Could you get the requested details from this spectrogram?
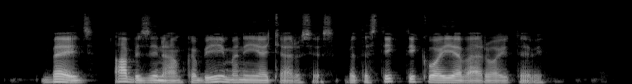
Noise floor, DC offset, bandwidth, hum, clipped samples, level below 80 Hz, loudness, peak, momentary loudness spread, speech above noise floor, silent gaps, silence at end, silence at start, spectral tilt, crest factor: -64 dBFS; under 0.1%; 11.5 kHz; none; under 0.1%; -46 dBFS; -25 LUFS; -6 dBFS; 12 LU; 40 dB; none; 0.85 s; 0.4 s; -6.5 dB/octave; 20 dB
